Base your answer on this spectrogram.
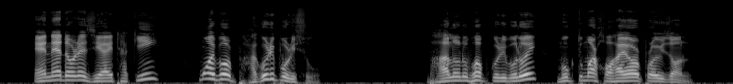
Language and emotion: Assamese, angry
